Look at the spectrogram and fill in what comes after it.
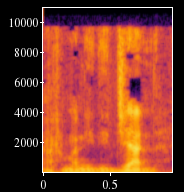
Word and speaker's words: Ahmadinejad: Y como Chávez, pues preconizando esto, pues también es aliado de Ahmadinejad, que uh-huh, lo digo bien, ¿no? – Sí, muy bien.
